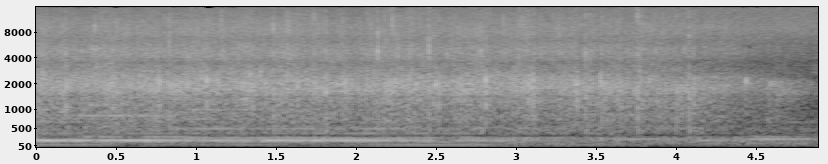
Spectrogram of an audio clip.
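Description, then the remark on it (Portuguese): A large audience at a church service claps loudly and steadily for several seconds, giving applause to God, a dense wash of applause over a low sustained hum, easing off slightly at the very end. “Quantos podem dar glória a Deus e um aplauso bem forte ao Senhor?”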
